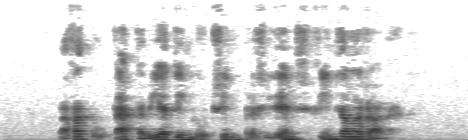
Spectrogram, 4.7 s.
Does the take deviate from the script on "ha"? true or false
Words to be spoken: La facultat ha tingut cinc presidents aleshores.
true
